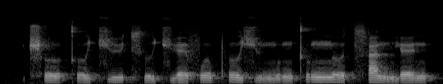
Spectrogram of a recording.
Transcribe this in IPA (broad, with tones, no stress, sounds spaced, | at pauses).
ʈ͡ʂʰ ɤ˨˦ kʰ ɤ˨˦ t͡ɕ y˦ t͡sʰ ɹ̩˨˦ t͡ɕ ɥ ɛ˨˦ f ɤ˦ pʰ ɤ˦ ɕ y˨ m ʊ˨˦ ŋ t̪ʰ ʊ˦ ŋ n̪ ɤ˥˨ t͡sʰ a˥˨ n n̪ j ɛ˦ n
